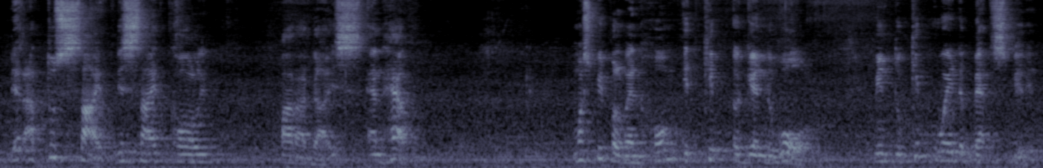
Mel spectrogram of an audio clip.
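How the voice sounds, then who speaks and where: An Indonesian-accented man with a slightly high voice gives an informal craft demonstration. He speaks simple, broken English in short phrases. He is recorded at a distance in an echoey room with loud noise behind him. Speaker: puppet maker and master giving a demonstration. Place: puppet studio, indoors.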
